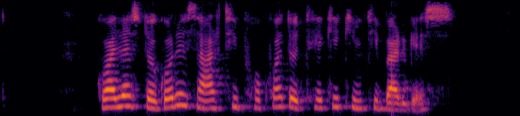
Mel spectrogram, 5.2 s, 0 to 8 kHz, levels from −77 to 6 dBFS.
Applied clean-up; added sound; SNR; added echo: neural mask model Resemble Enhance denoiser.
